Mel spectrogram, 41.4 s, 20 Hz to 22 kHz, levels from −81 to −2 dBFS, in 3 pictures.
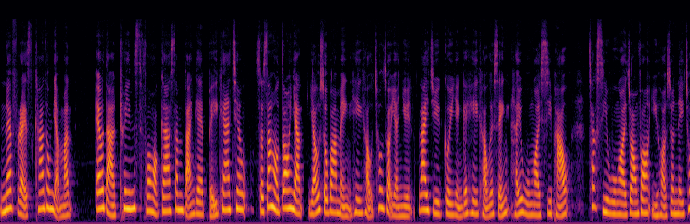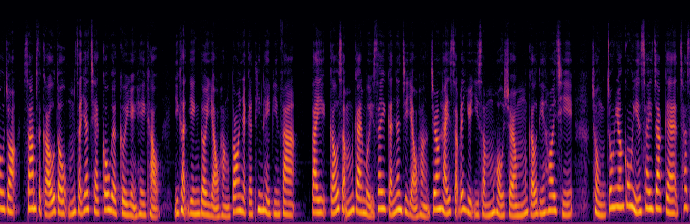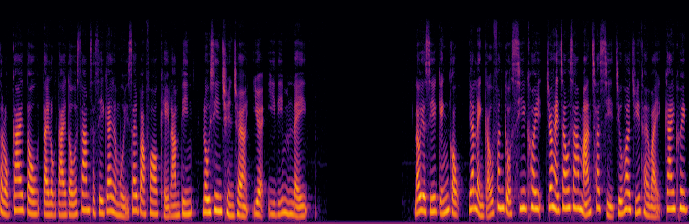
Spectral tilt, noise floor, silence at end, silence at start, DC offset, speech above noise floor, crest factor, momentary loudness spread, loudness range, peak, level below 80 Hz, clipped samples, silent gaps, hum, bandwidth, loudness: -6 dB/octave; -87 dBFS; 0.05 s; 0 s; 0.3%; 67 dB; 16 dB; 6 LU; 3 LU; -4 dBFS; -72 dBFS; under 0.1%; none; none; 15 kHz; -20 LUFS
